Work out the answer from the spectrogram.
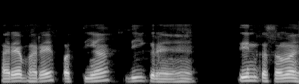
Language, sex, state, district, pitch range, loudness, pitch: Hindi, male, Chhattisgarh, Balrampur, 140-160 Hz, -19 LUFS, 145 Hz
